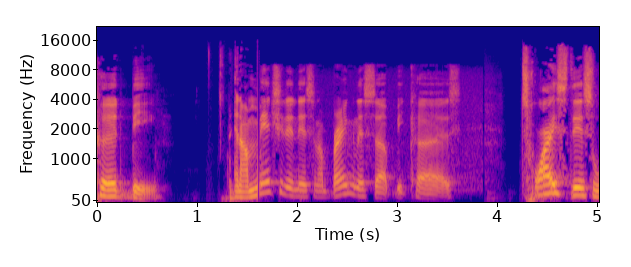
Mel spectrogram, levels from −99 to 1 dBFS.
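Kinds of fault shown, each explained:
Input switched to a poorer device: from 1.61 s to 3.88 s the speech turns duller and boxier, drops about 5 dB in level, and loses everything above 8.8 kHz. A new background noise sits roughly 30 dB below the signal, and a 20 ms gap marks the switch. The likely cause is the system changing its input mid-recording to a lower-grade microphone or headset path, with its own narrower band, tone, level and noise, before switching back.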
